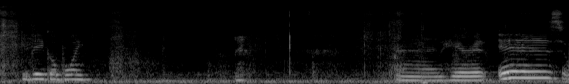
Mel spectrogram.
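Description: A woman speaks with animation close to the microphone.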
